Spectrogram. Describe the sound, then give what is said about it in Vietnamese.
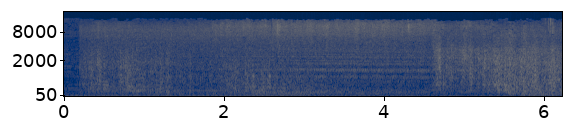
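Heavy rain pouring down during a thunderstorm, a continuous dense hiss with deep rolling thunder that swells, eases and builds again toward the end, fairly faint overall. “Ngoài trời bắt đầu đổ mưa như chút nước, thi thoảng vang lên những tiếng sét đinh tai nhức óc.”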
